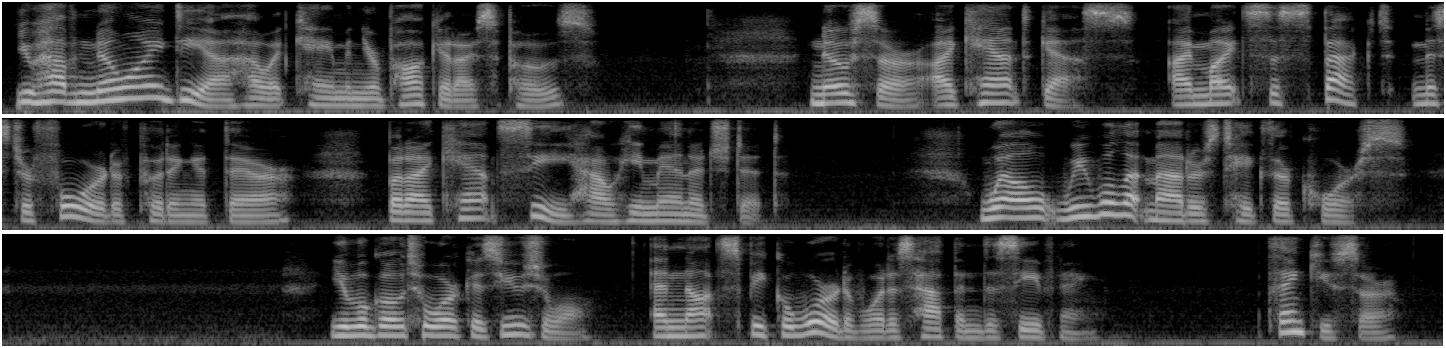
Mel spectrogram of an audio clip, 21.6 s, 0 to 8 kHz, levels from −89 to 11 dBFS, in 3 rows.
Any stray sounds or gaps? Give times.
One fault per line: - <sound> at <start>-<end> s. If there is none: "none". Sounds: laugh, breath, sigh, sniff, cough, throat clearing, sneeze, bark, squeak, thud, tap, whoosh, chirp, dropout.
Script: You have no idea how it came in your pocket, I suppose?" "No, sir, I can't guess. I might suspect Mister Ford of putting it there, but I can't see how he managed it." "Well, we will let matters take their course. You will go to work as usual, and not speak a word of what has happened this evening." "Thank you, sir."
none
